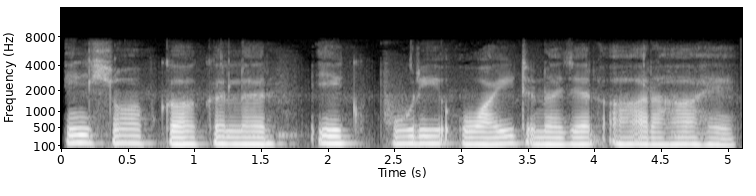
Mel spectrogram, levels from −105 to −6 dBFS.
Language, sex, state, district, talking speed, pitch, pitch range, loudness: Hindi, male, Bihar, Katihar, 130 wpm, 135 Hz, 130-145 Hz, -18 LUFS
